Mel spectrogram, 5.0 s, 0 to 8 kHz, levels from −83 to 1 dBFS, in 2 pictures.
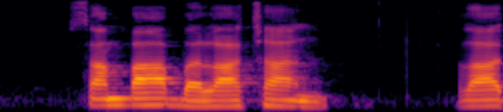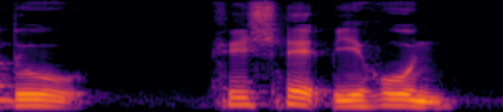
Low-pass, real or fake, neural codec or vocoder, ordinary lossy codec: none; fake; codec, 16 kHz, 4 kbps, X-Codec, HuBERT features, trained on balanced general audio; none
